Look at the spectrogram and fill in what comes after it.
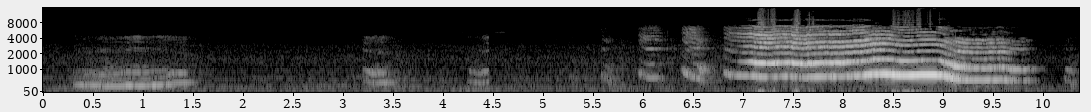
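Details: Basenji left alone by its owner: a few short, soft whimpering notes and then a loud, sustained, wavering howl lasting about three seconds that slowly falls at the end.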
